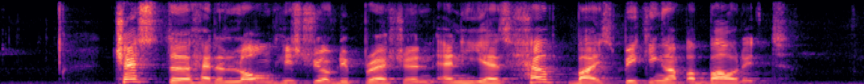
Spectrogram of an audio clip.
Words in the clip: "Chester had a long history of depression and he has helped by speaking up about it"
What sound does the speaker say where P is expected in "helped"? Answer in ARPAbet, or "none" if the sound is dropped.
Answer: P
